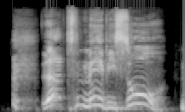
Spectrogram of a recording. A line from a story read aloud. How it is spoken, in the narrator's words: MacDonald laughs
